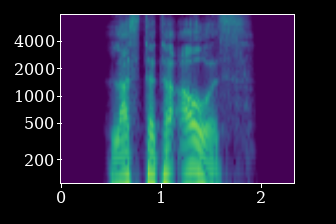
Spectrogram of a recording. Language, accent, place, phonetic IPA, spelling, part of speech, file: German, Germany, Berlin, [ˌlastətə ˈaʊ̯s], lastete aus, verb, De-lastete aus.ogg
- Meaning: inflection of auslasten: 1. first/third-person singular preterite 2. first/third-person singular subjunctive II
